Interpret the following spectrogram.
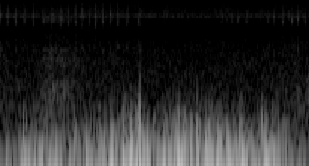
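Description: Wind rumbling on the microphone of a mountain biker's action camera, with irregular knocks and rattles from the mountain bike as it moves.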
